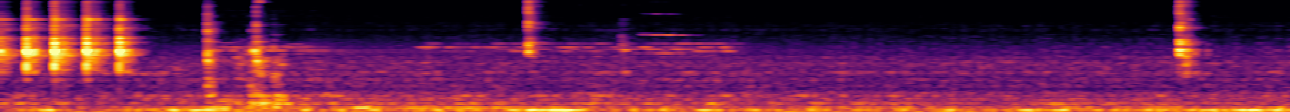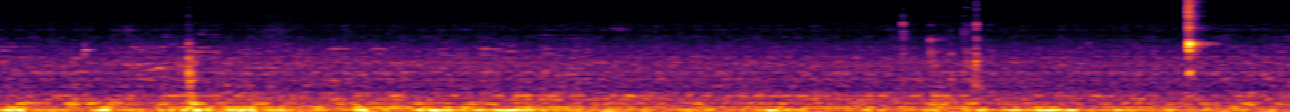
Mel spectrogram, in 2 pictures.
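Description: Small metal gun parts click and clack in someone's hands.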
